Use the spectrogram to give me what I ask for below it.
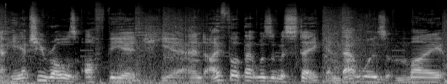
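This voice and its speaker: Music in the background and a moderate pace. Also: man. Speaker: gaming commentator. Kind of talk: gameplay commentary voice-over. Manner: casual.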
